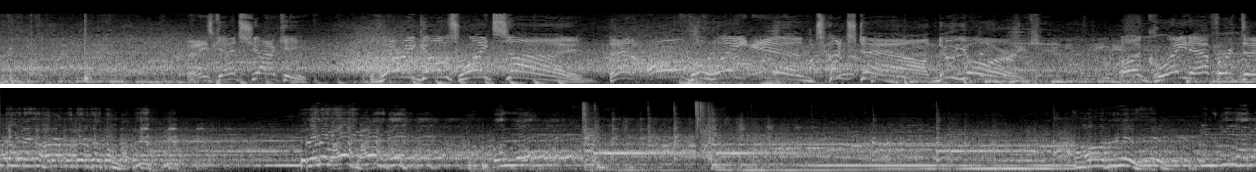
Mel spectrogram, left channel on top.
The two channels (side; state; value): both; different; correlation 0.00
